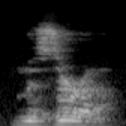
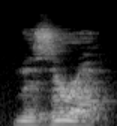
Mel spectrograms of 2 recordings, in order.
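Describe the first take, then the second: First: It is said in a regional American accent. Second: It is said in a regional American accent.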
